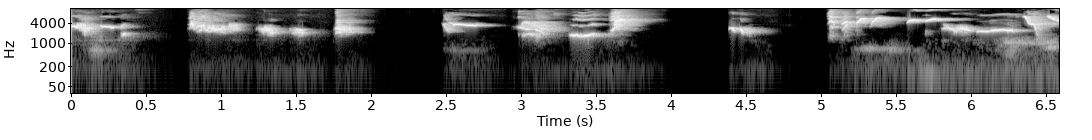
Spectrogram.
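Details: Oriental magpie-robin (murai kampung, kacer) singing short bursts of chirps, buzzy notes and sharp whistles separated by brief pauses, ending in a denser run of varied notes.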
